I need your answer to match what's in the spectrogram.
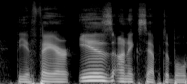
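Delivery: ordinary delivery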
